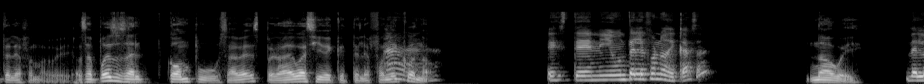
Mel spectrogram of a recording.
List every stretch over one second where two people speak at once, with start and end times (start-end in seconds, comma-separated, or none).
none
